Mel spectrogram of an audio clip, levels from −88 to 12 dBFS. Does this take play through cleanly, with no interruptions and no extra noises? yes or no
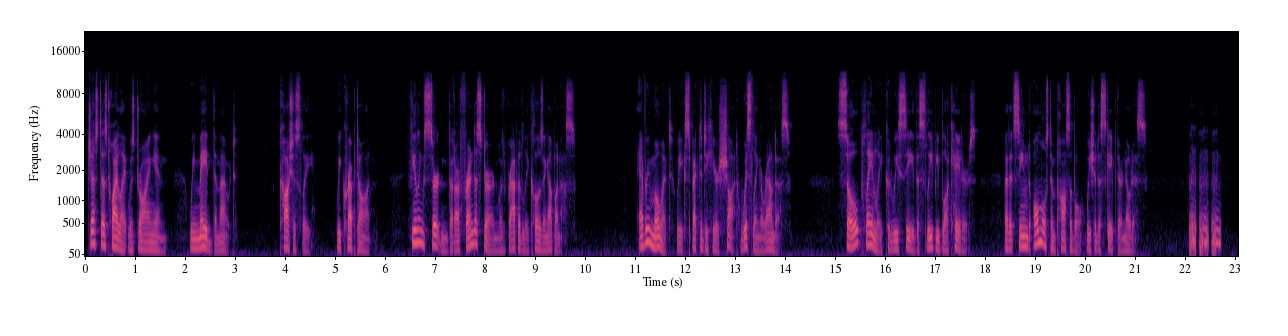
no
